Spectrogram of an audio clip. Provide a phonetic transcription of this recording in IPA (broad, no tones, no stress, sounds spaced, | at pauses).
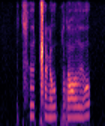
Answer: t͡sʰ ʉ ǁ ʊ ɳ u p r ɔ ɣ ʉ o̯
